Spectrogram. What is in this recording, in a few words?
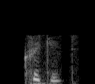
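"cricket", English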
